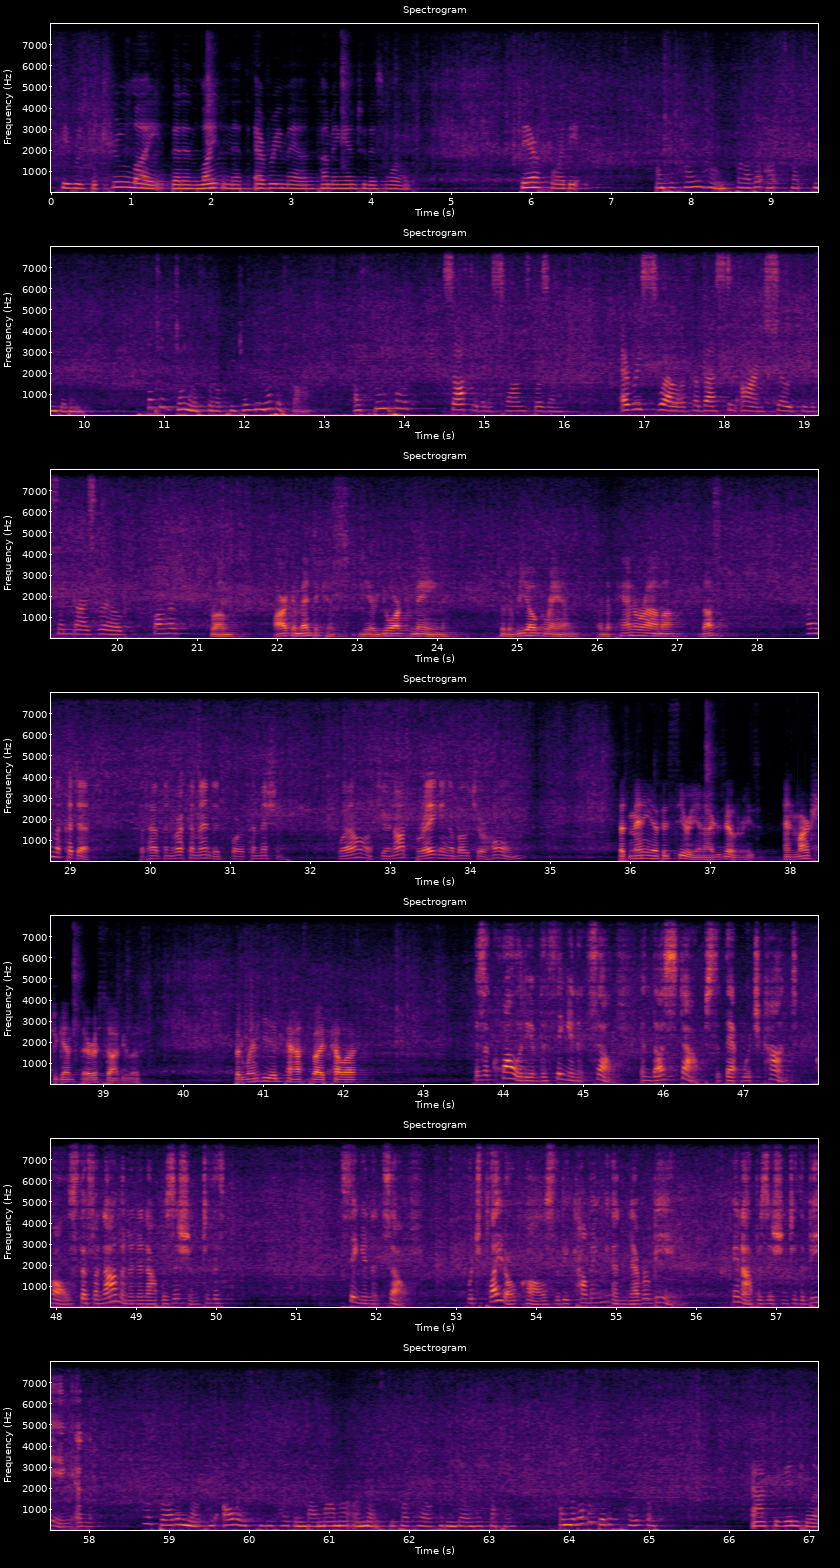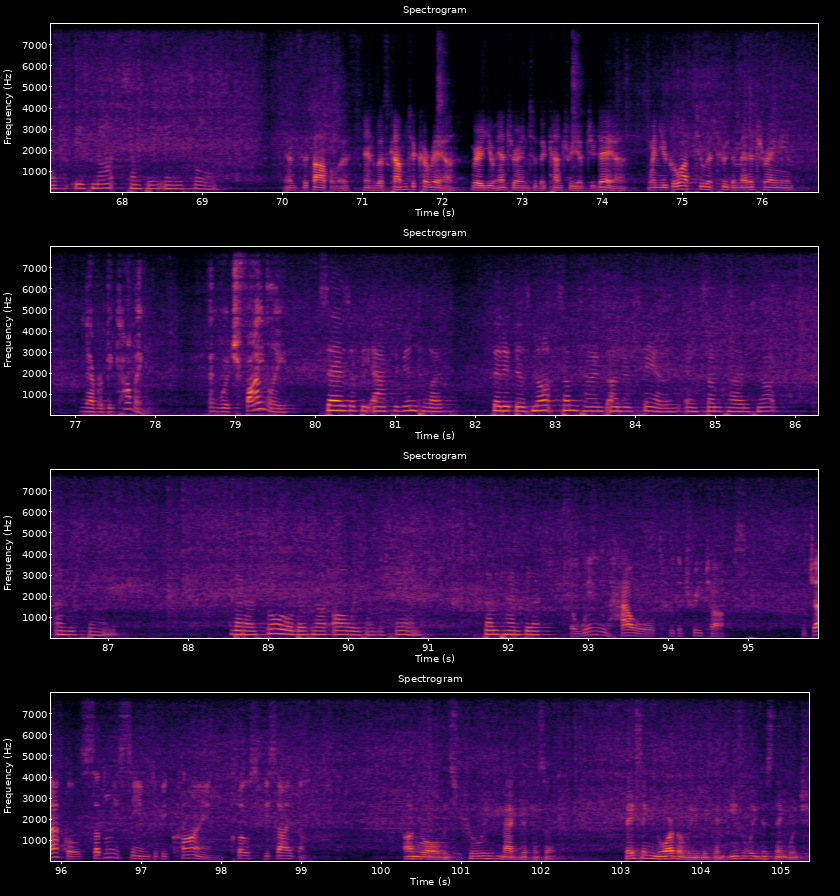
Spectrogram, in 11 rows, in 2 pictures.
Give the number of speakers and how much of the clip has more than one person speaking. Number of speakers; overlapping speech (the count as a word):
seven, no overlap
